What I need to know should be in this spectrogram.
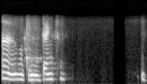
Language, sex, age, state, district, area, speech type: Tamil, female, 30-45, Tamil Nadu, Erode, rural, conversation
